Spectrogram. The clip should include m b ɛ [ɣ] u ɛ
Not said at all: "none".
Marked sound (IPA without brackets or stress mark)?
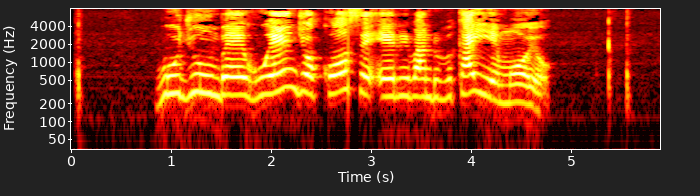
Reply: ɣ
